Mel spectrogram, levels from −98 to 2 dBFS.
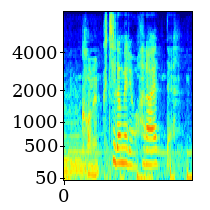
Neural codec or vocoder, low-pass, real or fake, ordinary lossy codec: codec, 16 kHz, 16 kbps, FreqCodec, smaller model; none; fake; none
